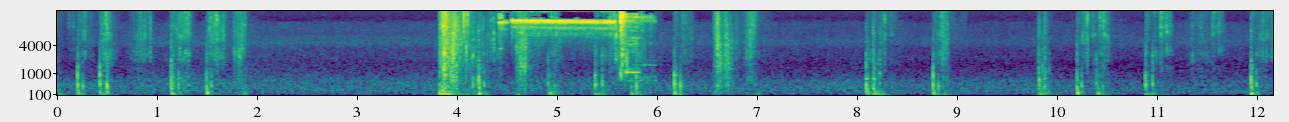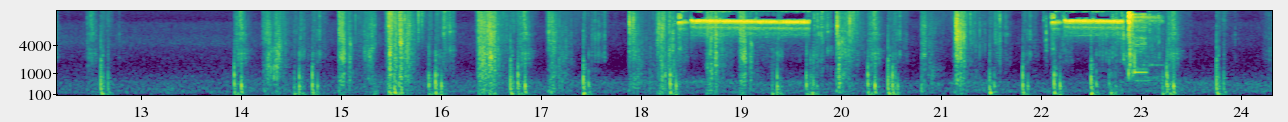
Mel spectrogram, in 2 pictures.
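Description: Heavy footsteps thud steadily on rock and grass.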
